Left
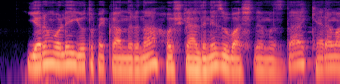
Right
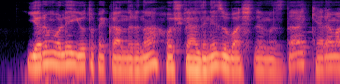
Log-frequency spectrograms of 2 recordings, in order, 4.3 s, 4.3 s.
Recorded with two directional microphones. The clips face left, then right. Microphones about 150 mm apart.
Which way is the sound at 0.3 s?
50° left (ahead or behind).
